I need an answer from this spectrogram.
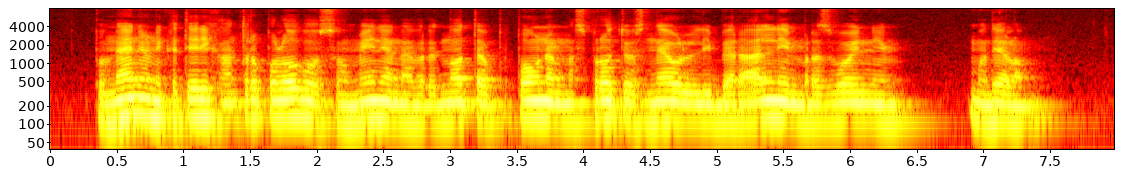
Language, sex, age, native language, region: Slovenian, male, 18-29, Slovenian, Savinja region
